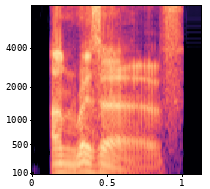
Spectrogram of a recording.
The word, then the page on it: unreserve: British English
